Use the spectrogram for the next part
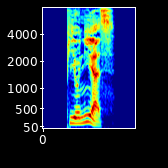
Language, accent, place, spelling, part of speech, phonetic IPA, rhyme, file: German, Germany, Berlin, Pioniers, noun, [pioˈniːɐ̯s], -iːɐ̯s, De-Pioniers.ogg
- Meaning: genitive singular of Pionier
